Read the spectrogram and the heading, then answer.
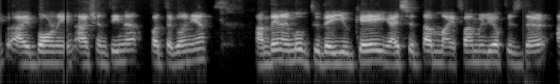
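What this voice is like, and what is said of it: Non-native English speaker accent. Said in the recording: “as you can catch my accent, I'm not an English native.”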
